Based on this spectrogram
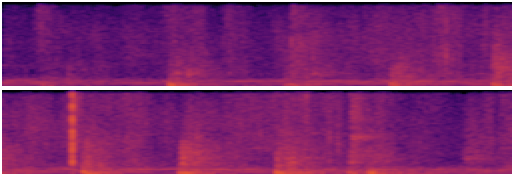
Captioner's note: footsteps thudding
